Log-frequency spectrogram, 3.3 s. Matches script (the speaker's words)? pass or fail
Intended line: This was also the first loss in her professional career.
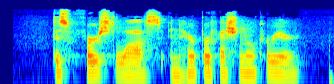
fail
